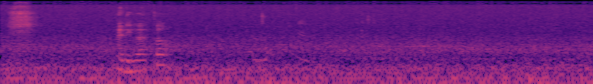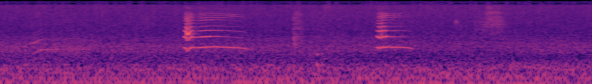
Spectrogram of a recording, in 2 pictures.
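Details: ['A young female rescue cat named Alana answers a sneeze indoors in Hawaii. After soft noises early on, two clear, bright, slightly falling meows come about two seconds apart near the end.']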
